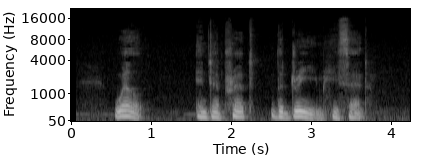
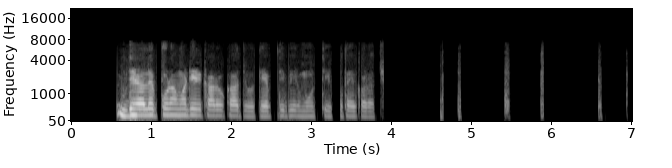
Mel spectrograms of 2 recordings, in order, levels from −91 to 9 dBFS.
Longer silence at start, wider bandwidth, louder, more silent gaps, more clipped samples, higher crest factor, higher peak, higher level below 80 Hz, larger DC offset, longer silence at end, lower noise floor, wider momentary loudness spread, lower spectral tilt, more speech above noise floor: about the same, 0.55 s vs 0.55 s; first, 16 kHz vs 7.2 kHz; second, -32 LUFS vs -19 LUFS; second, none vs 3.08-3.13 s, 3.27-3.36 s, 3.91-4.83 s, 4.89-5.41 s; neither; second, 16 dB vs 22 dB; second, -16 dBFS vs -2 dBFS; about the same, -64 dBFS vs -62 dBFS; neither; second, 0.55 s vs 1.55 s; second, -63 dBFS vs under -90 dBFS; second, 14 LU vs 25 LU; second, -7.5 dB/octave vs -9 dB/octave; second, 33 dB vs over 70 dB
